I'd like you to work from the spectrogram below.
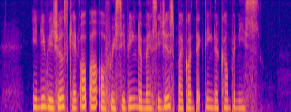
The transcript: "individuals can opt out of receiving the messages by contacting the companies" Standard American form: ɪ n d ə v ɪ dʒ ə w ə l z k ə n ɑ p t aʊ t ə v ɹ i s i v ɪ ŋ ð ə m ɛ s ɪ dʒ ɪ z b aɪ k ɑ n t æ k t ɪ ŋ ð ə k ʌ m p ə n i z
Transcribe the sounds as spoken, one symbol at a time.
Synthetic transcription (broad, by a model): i n d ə v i dʒ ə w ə l s k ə n ɑ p aʊ t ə f ɹ i s i v ɪ ŋ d ə m ɛ s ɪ dʒ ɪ s b aɪ k ɑ n t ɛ k t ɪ ŋ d ə k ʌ m p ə n i s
